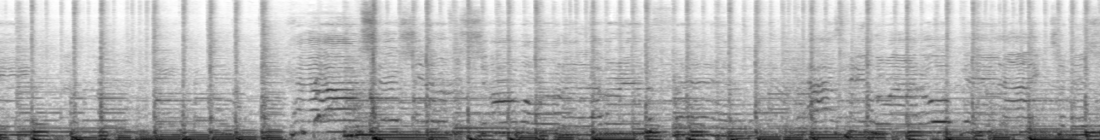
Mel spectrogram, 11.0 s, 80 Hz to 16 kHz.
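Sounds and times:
man singing: 0.0 - 0.9, 2.9 - 11.0
cajon beat: 0.0 - 11.0
keyboard: 0.0 - 11.0.

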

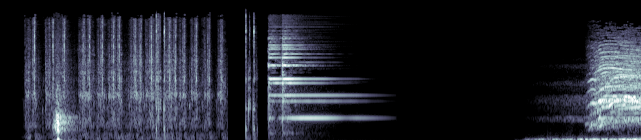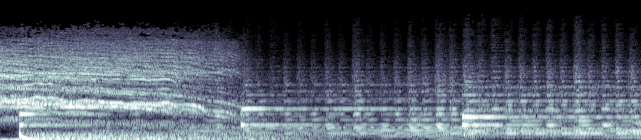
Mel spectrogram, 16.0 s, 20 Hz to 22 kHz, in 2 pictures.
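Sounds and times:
sharp clicks: 0.3 - 3.3
notification bell ding: 3.4 - 4.9
music: 6.8 - 16.0.

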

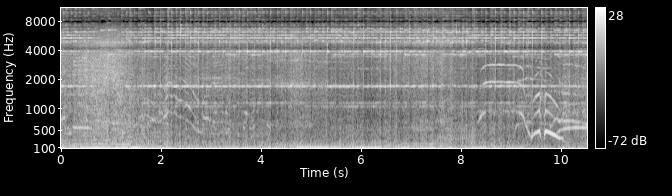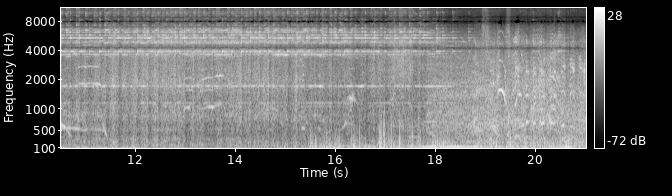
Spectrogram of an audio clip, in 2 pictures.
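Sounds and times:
bicycle tyres and chains whirring: 0.0 - 21.0
motorcycle engines rumbling: 0.0 - 21.0
spectators cheering and whooping: 8.0 - 12.2, 18.8 - 21.0.

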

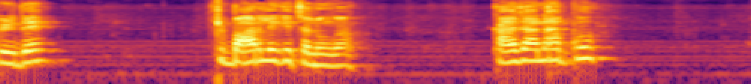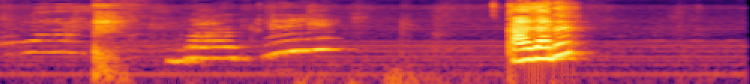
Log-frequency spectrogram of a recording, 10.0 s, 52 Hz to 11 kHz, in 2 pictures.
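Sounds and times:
baby cooing: 5.0 - 6.0.

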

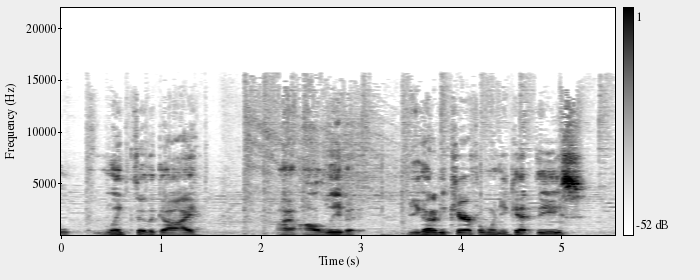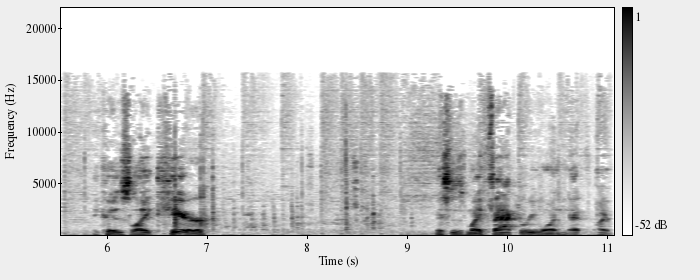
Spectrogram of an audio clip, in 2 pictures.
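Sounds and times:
small adapters clicking on countertop: 6.7 - 9.2.

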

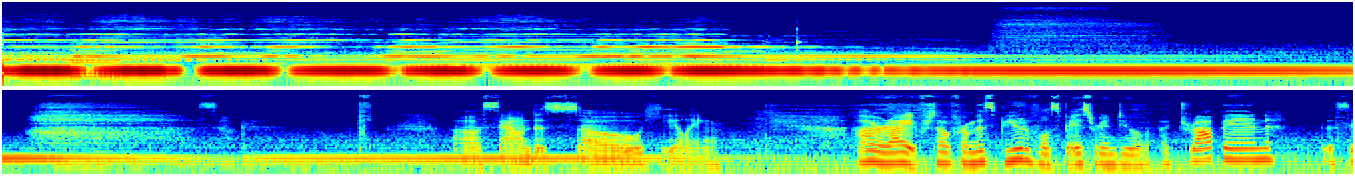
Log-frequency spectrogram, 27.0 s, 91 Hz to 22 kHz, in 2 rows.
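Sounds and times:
singing bowl ringing: 0.0 - 24.3.

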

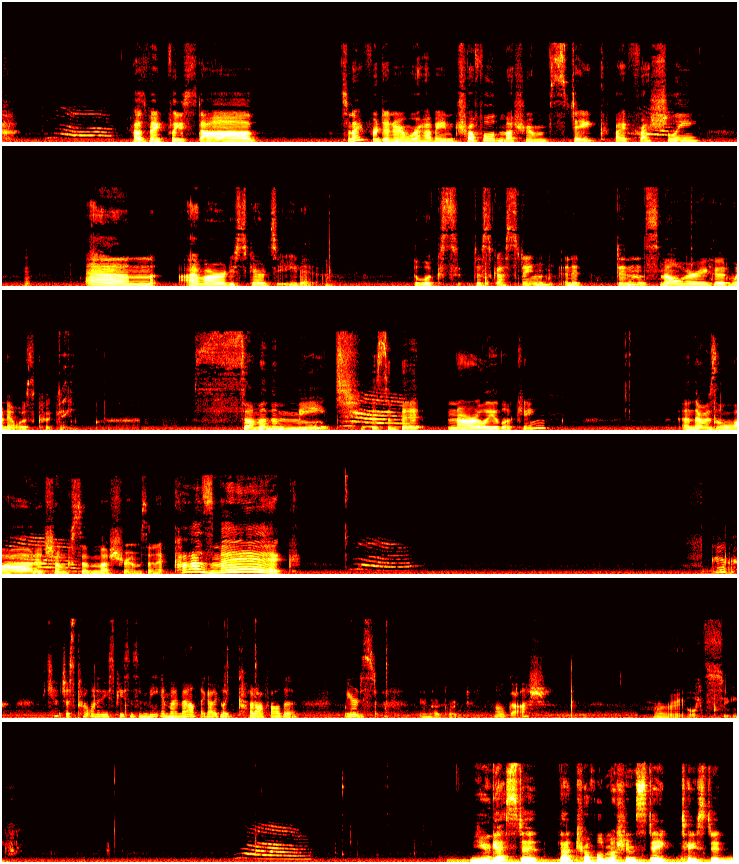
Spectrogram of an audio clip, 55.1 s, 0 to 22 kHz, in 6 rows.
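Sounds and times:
cat meowing: 0.6 - 1.4, 27.9 - 28.5, 31.9 - 32.8, 48.8 - 49.8
person speaking: 36.3 - 43.9.

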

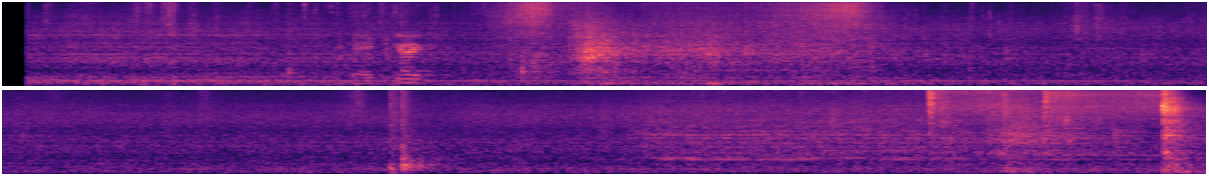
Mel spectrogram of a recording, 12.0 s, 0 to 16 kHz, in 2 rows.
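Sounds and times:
inspection machine humming: 8.3 - 12.0.

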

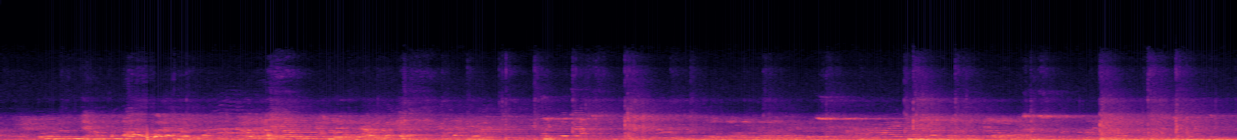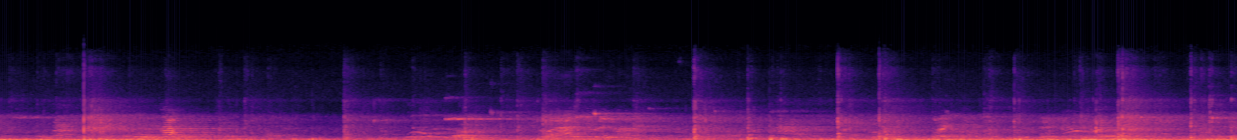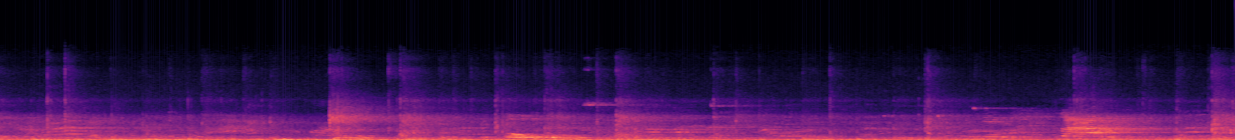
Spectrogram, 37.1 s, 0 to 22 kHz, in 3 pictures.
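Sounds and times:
voices echoing in hall: 0.0 - 37.0
sneakers squeaking on floor: 5.4 - 14.1, 15.5 - 19.6, 21.3 - 25.6, 29.8 - 35.4
players calling out: 29.7 - 30.9.

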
